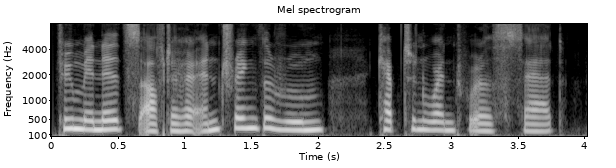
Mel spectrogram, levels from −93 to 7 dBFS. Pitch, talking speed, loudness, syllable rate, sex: 220 Hz, 150 wpm, -16 LUFS, 5.1 syllables/s, female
